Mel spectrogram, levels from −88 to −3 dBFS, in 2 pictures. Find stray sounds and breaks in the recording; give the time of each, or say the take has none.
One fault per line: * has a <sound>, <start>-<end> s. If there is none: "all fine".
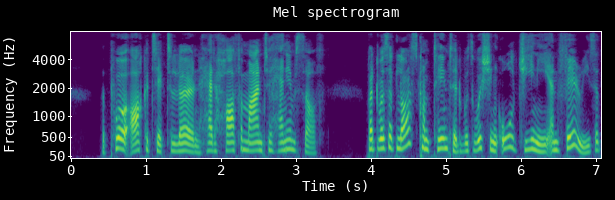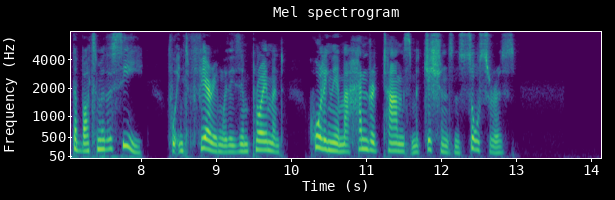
all fine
